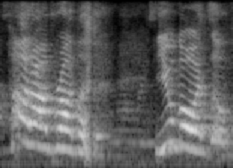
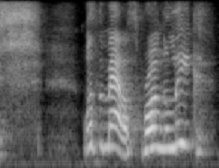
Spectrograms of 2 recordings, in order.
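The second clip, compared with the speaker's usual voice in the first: ordinary talk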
